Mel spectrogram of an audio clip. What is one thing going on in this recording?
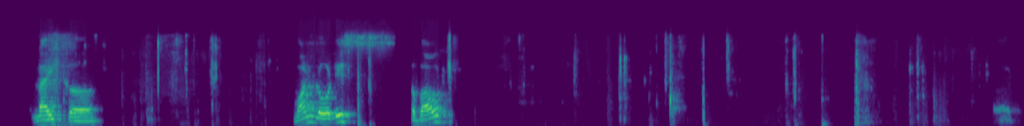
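Sheets of paper rustle as they are shifted about.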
